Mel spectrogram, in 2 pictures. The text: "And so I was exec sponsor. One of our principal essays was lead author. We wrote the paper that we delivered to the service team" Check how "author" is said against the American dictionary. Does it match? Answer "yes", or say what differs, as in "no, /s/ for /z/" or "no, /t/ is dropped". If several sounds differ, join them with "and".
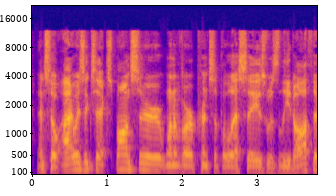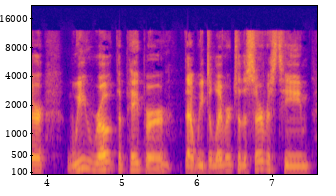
yes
